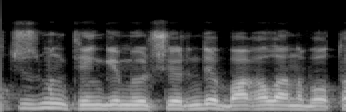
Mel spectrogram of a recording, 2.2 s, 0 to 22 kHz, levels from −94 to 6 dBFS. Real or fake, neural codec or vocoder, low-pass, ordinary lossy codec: real; none; 7.2 kHz; Opus, 24 kbps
